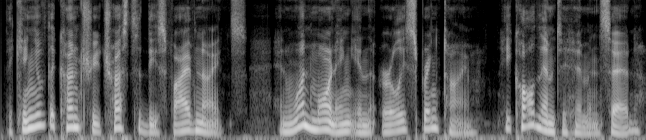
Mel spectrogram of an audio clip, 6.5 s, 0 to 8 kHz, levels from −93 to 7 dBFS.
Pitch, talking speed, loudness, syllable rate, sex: 130 Hz, 225 wpm, -19 LUFS, 5.4 syllables/s, male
